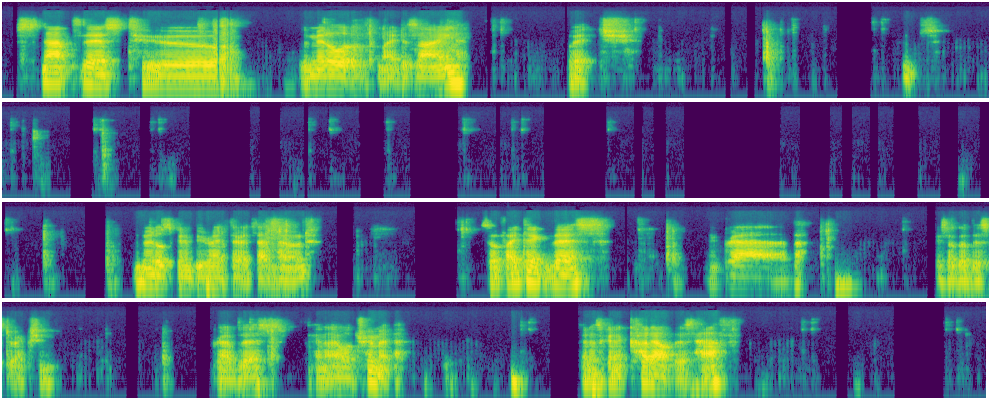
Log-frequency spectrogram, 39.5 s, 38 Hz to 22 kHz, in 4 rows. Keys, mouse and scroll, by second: 3.4 scroll down 1, 6.2 click, 7.8 shift+click, 8.0 c, 8.7 click, 20.1 v, 20.7 v, 24.3 click, 28.7 click, 31.9 shift+click.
